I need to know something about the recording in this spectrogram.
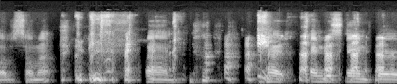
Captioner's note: laughs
